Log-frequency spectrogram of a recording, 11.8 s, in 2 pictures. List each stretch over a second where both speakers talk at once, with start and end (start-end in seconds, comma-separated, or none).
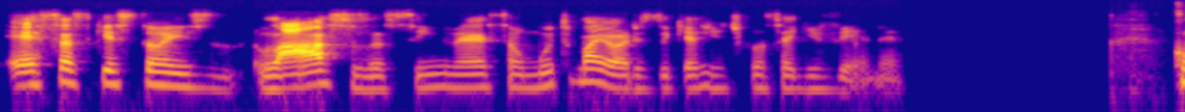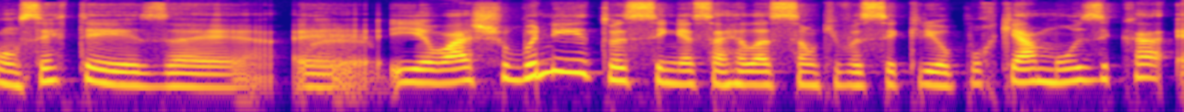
none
